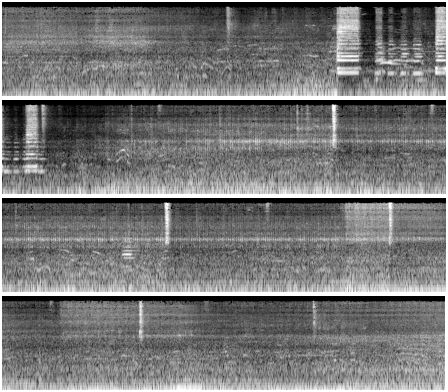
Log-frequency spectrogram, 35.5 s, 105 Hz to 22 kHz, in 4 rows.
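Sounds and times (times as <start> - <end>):
crowd noise: 0.0 - 35.5
street traffic rumble in Vilnius: 0.0 - 35.5
car horns honking during a car parade in Vilnius: 6.6 - 9.9, 20.1 - 21.2.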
